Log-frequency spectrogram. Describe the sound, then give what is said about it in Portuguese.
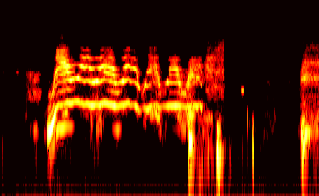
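A voice imitates a fighting cat's caterwaul: one long, wavering, yowling wail held for about two seconds, fairly loud, followed by a few soft clicks and a short breathy noise. “Isso pareceu um gato brigando, mano.”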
